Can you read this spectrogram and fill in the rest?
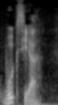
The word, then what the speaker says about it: Wuxia: W-U-X-I-A, there's a gentleman who I think was pronouncing it like Wuxia. And, you know, the X, he was pronouncing it out.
